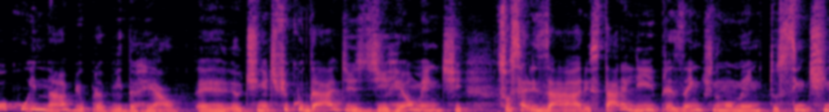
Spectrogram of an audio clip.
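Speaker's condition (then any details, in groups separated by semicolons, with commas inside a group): No condition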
